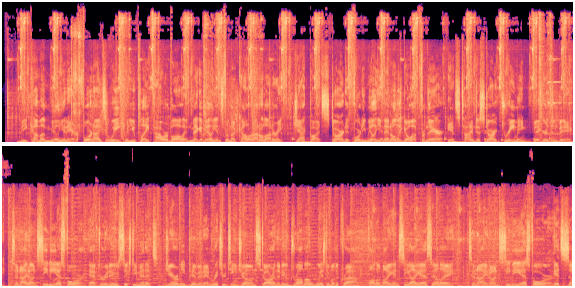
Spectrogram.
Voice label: Commercial, American male voiceover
